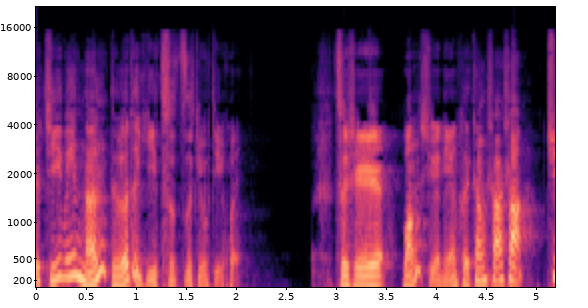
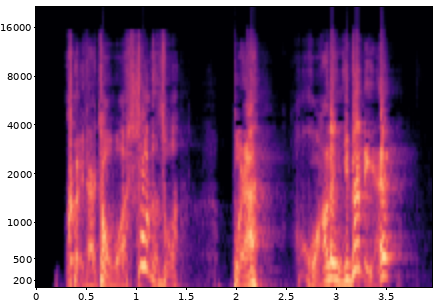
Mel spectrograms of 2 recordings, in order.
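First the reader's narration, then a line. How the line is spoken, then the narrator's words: Tense angry rebuke. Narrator (Chinese): 唐武 紧张的怒斥道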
